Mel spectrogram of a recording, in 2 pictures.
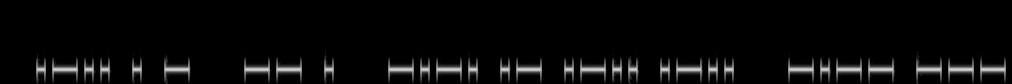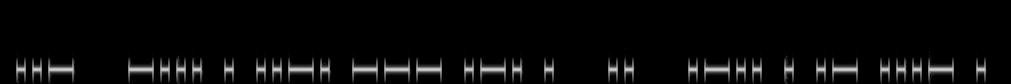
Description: Morse code, heard as a keyed tone, about 15 wpm, 700 Hz. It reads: LET ME CALL YOU BEFORE I LEAVE
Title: Sentences from Top 1000 Words - Review Part 2 - 15wpm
